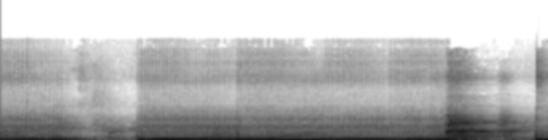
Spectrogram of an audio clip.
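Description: A live band playing amplified music, with a deep stepping bass line under electric guitar and keyboard. The music cuts out for about half a second after half a second in, then comes back. Near the end it dips again under a brief, higher ringing tone.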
